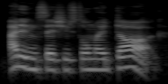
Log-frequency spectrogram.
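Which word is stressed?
dog. The stress falls on the word dog.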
